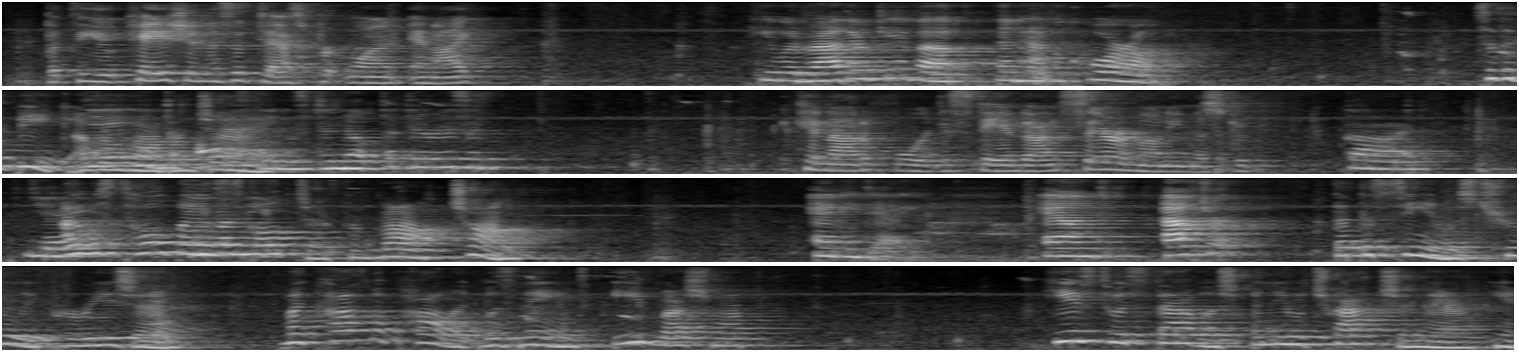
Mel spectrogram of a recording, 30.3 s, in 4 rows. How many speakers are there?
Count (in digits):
4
